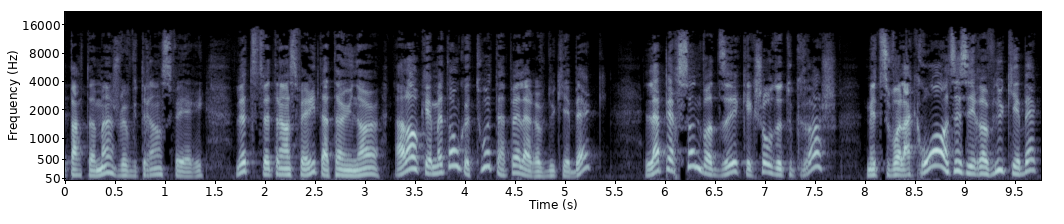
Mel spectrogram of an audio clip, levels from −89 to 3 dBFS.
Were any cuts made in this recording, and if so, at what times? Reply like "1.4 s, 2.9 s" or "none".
3.2 s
